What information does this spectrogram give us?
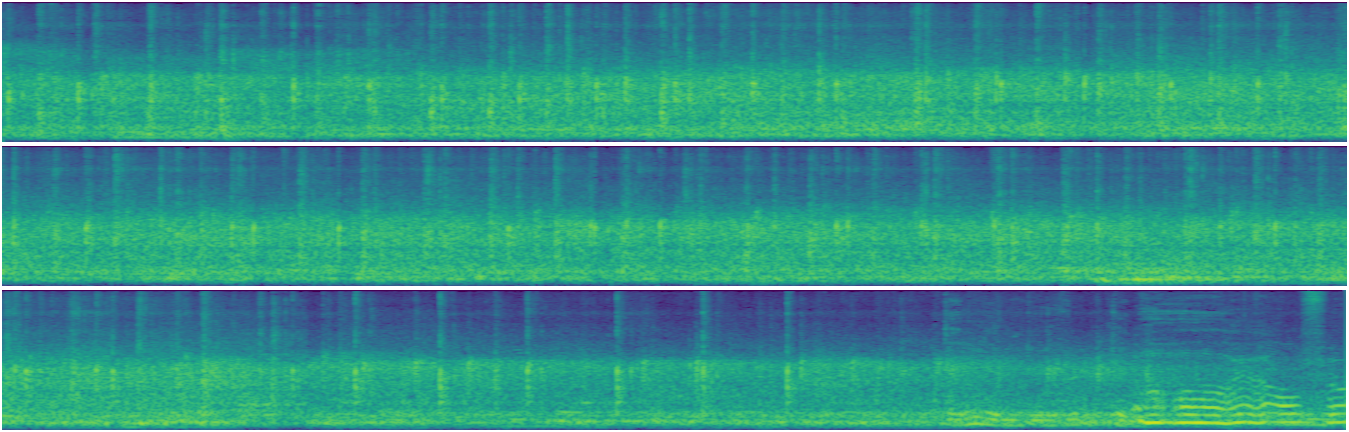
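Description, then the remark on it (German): Sustained audience applause for a brass orchestra entering fills a reverberant church, a steady wash of many hands clapping at once with a murmur of voices underneath, continuing evenly for about twenty seconds. “Das war gerade der Applaus für das Blasorchester, die hier reingekommen sind.”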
